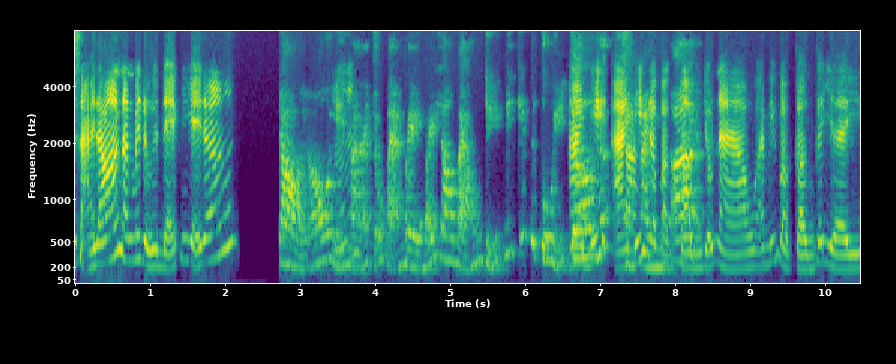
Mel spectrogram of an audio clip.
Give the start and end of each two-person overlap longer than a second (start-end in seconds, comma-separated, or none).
6.5-8.4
